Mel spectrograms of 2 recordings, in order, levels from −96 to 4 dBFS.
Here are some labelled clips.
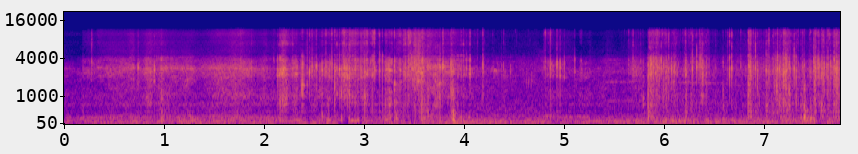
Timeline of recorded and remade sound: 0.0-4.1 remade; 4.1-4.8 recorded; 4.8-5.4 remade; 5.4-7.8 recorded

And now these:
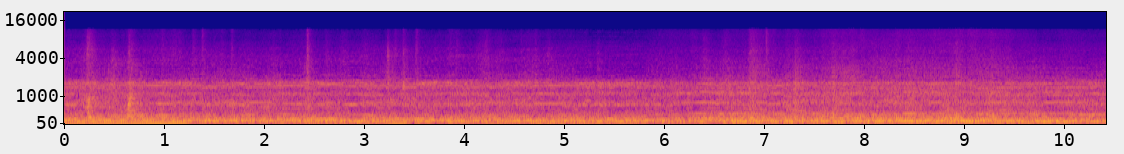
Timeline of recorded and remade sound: 0.0-5.1 remade; 5.1-5.8 recorded; 5.8-10.4 remade

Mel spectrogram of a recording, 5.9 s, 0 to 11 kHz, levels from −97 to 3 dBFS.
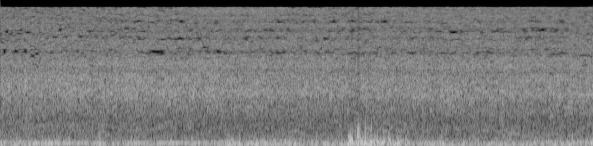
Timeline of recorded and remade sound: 0.0-5.0 recorded; 5.0-5.9 remade

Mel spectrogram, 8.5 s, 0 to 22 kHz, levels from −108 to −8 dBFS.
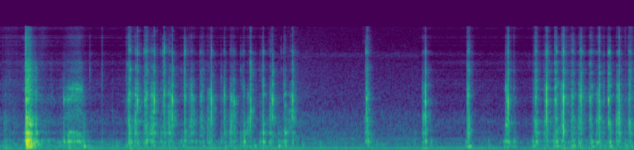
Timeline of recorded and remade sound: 0.0-1.8 remade; 1.8-2.4 recorded; 2.4-3.6 remade; 3.6-5.6 recorded; 5.6-8.5 remade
